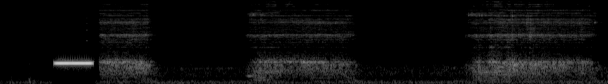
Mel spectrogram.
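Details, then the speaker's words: Severe obstructive sleep apnea in an adult male trucker, filmed asleep at home by his mother: brief tone, then three harsh noisy gasping breaths with quiet gaps. "yep then I finally do get a breath and then that's when I wake up that sleep apnea dude that's a bad case of it"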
